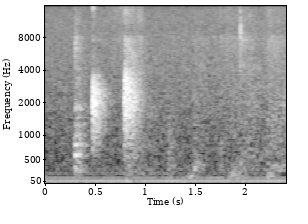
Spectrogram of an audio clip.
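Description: A pool shot: sharp clicks of the cue tip striking the cue ball and of balls colliding, two main clicks about a third of a second apart within the first second.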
